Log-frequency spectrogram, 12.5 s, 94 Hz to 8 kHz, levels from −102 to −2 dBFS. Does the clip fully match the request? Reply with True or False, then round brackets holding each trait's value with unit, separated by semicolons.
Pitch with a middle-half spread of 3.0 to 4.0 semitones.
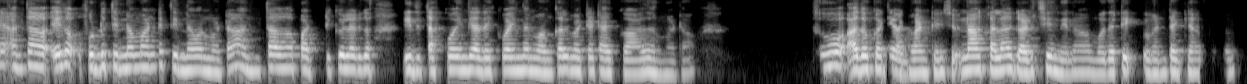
False (2.6 semitones)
